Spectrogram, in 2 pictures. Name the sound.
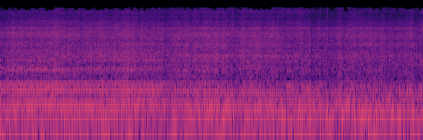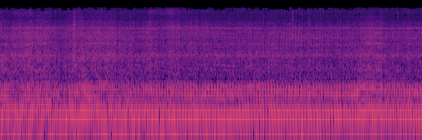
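custom motorcycle engine revving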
